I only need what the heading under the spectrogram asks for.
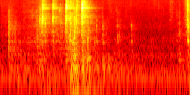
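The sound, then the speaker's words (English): A plastic K-Cup maker piece is pushed back into a K-Cup coffee machine, with light mechanical rattles and clicks and one firmer clunk near the middle. “That will allow you to just remove the piece of the K-Cup maker and allows the refillable to fit into the K-Cup machine. So I'm going to put this back in.”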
